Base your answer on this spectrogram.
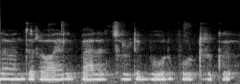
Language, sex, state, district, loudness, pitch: Tamil, female, Tamil Nadu, Chennai, -14 LUFS, 235 Hz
